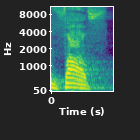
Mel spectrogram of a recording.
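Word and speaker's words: ו: 个音调，就是你要念这个时候就是 v，而不是 u，乃是 vav。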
